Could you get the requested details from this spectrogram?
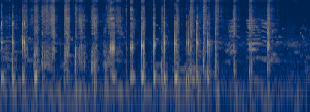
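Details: Partridge chicks feeding at night give soft, high peeps, several a second, among a busy patter of sharp pecking clicks.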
